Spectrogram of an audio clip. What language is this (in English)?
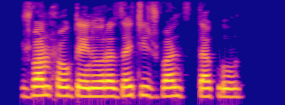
Pashto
